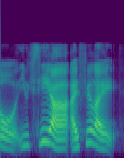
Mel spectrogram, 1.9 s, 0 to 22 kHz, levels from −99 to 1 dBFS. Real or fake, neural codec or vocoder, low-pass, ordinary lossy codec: fake; codec, 16 kHz, 8 kbps, FunCodec, trained on Chinese and English, 25 frames a second; none; none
